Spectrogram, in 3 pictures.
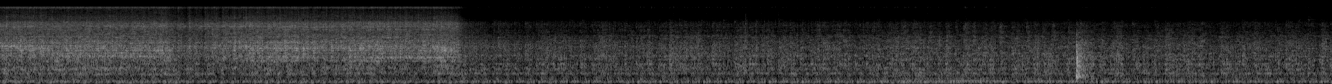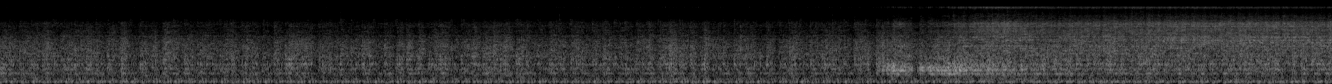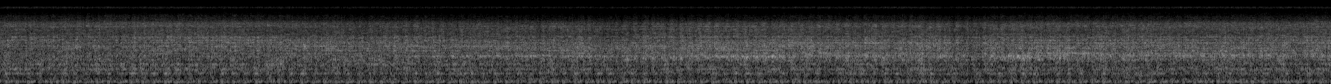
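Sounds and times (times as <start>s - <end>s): circular saw motor running: 0.0s - 5.2s, 8.8s - 11.2s, 22.0s - 39.9s.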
